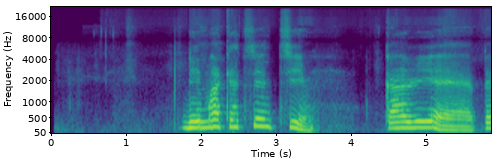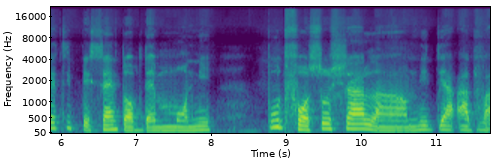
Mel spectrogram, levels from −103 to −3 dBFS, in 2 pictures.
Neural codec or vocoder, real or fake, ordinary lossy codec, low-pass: vocoder, 44.1 kHz, 128 mel bands every 256 samples, BigVGAN v2; fake; Opus, 24 kbps; 19.8 kHz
